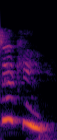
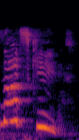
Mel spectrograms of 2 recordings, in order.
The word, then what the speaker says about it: Natsuki: only know a few hey that's not sookie that's natsuki let me say it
